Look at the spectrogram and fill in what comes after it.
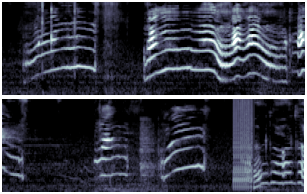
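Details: Cute cat giving a run of bending, wavering meows, several short and one longer with a rising-falling shape, over faint background hum, with a brief sharp knock near the end.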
